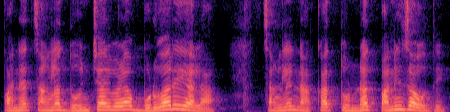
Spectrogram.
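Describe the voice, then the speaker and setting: Stern village mother, scolding and forceful, storybook reading, voiced by a woman, mid-pitched. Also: normal speed, lightly acted. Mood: angry scolding.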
